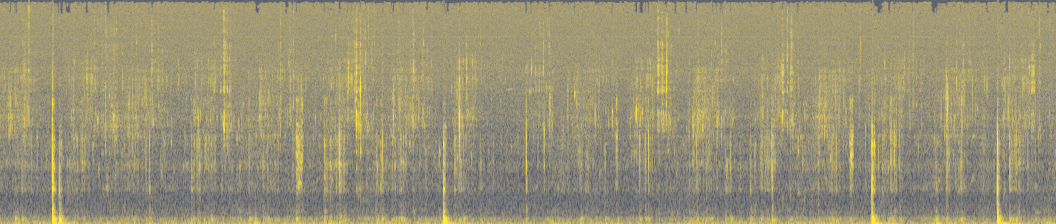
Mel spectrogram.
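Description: A paddle knocks against a kayak's hull a few times.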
